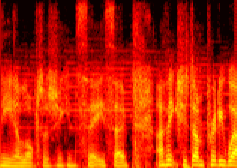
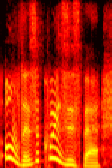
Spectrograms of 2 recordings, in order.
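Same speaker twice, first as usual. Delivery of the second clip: mock surprise; 3 semitones higher than usual. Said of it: "And people saying".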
